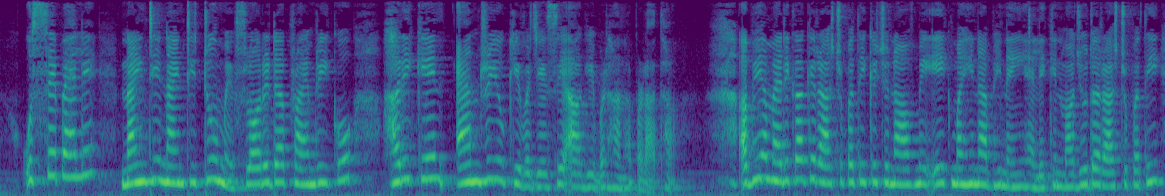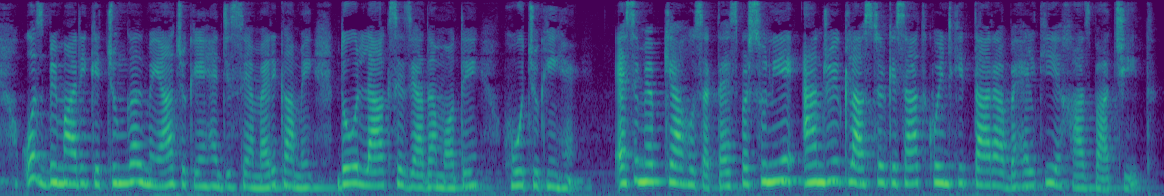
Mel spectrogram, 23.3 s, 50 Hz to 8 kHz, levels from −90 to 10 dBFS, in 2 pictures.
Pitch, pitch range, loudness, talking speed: 235 Hz, 205-265 Hz, -23 LUFS, 185 wpm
